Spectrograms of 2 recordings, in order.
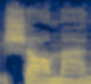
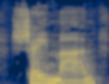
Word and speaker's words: shaman: it doesn't I think I think either or is fine but but what tends to happen is there is this confusion over the the second part of the word the second syllable of man people think sha man or sh man means a man but actually it's a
